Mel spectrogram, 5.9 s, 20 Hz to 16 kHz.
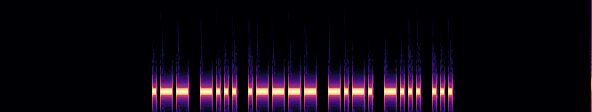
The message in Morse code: WB1CBS

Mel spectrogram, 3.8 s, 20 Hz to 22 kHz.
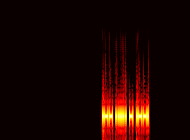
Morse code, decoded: W5TP

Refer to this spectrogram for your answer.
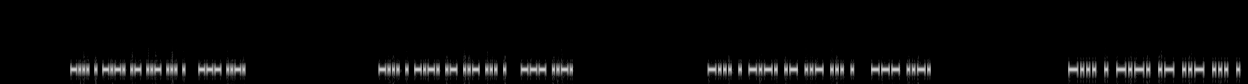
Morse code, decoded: BECAUSE OF BECAUSE OF BECAUSE OF BECAUSE

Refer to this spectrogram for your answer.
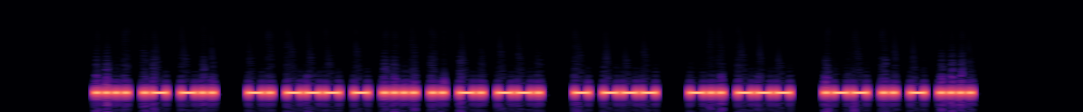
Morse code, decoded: HAD NOTHING TO DO WITH

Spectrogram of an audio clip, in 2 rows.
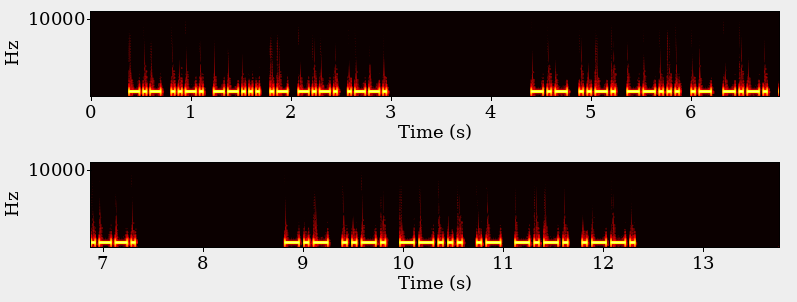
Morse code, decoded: KF7ACP KF7ACP KF7ACP

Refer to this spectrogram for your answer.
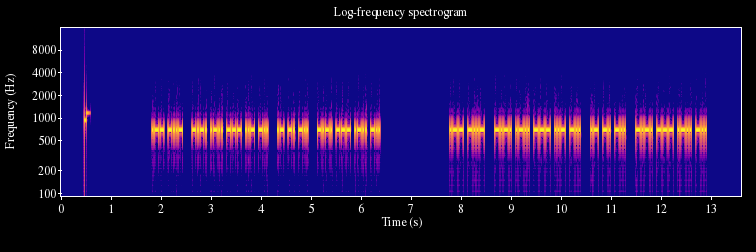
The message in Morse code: WX CLOUD AND COLD WX CLOUD AND COLD

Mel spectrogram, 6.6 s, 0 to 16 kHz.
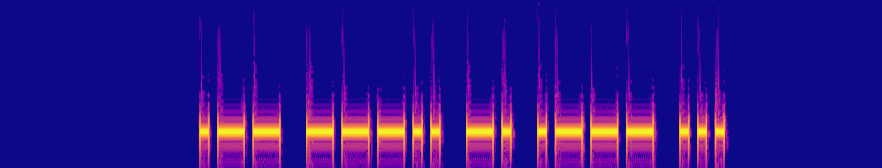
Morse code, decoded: W8NJS

